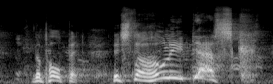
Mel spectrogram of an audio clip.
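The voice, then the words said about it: Put-on Spurgeon preacher accent. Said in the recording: “That's my best Spurgeon accent.”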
